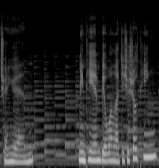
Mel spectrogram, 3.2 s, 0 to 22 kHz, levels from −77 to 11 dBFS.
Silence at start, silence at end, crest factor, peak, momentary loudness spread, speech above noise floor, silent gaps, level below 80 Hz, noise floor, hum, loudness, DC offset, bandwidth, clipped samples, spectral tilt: 0 s; 0 s; 16 dB; -4 dBFS; 23 LU; 22 dB; none; -60 dBFS; -40 dBFS; none; -20 LUFS; under 0.1%; 12 kHz; under 0.1%; -7 dB/octave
